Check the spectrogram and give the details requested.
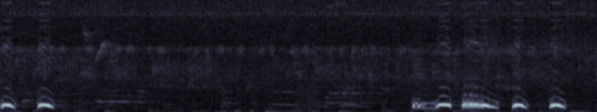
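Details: Two short arched coos from a natural spotted dove, a long near-silent stretch with faint low hum, then a complete cooing phrase ending in two brief rounded coos.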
